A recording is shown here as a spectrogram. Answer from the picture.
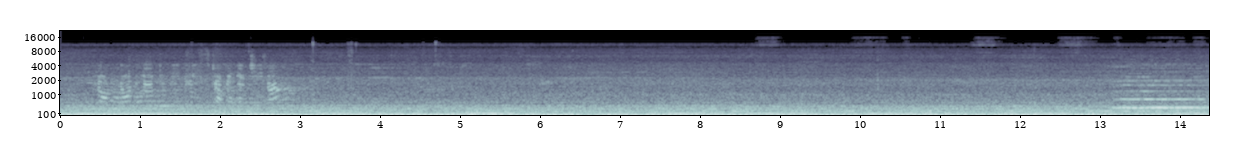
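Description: Stationary Queensland Rail New Generation Rollingstock electric train standing at the platform, its onboard equipment giving a steady low hum. A brief pitched tone sounds about a second before the end as a second train pulls in.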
